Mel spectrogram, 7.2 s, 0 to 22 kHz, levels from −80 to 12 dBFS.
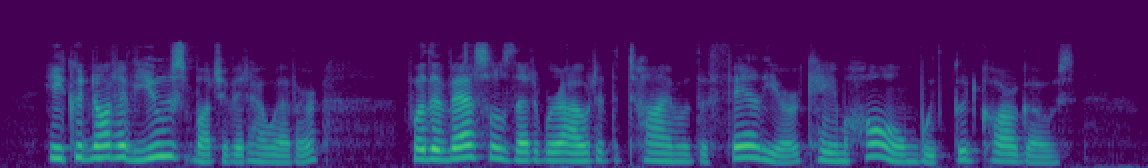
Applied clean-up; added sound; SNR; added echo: none; none; none; none.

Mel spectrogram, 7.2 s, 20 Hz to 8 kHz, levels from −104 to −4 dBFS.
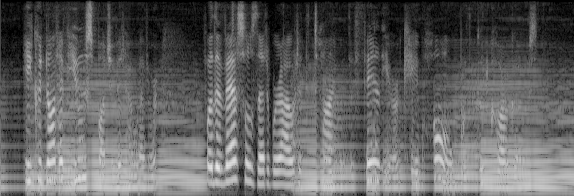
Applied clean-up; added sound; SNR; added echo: neural mask model RNNoise.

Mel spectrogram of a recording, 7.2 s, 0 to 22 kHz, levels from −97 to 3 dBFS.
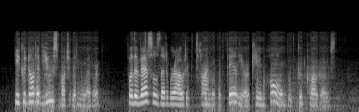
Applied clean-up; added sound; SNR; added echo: neural separator model SepFormer DNS4.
